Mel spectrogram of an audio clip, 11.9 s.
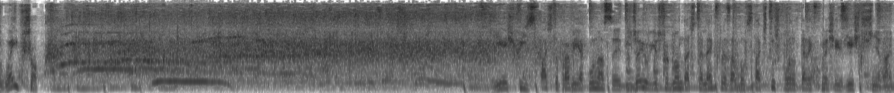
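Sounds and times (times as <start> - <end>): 
speech: 0.0 - 1.0, 2.0 - 2.7, 6.6 - 11.9
whoops and voices: 0.6 - 4.4
crowd applauding and cheering: 0.6 - 7.9.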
